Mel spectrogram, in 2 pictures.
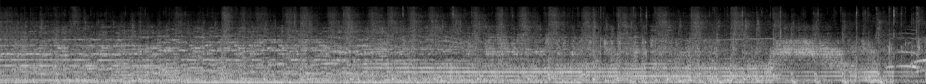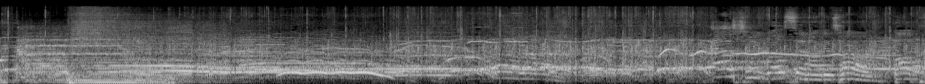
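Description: Live blues-rock band (electric guitar, bass guitar and drums) holding a loud ringing closing chord, which cuts off with a final hit about ten to eleven seconds in. Then many voices cheer and whoop.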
